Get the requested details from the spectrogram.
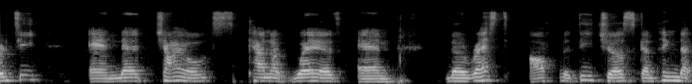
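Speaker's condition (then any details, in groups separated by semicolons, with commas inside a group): No condition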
